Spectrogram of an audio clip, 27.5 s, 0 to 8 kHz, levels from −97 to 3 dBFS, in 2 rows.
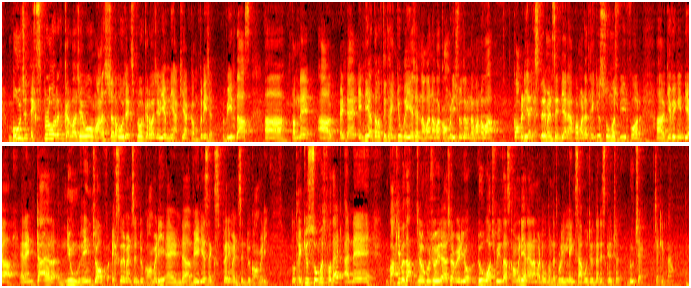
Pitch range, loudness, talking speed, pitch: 145-190 Hz, -20 LUFS, 215 wpm, 165 Hz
